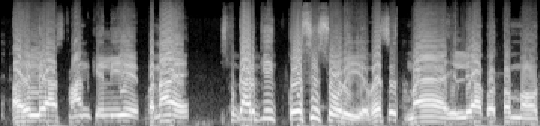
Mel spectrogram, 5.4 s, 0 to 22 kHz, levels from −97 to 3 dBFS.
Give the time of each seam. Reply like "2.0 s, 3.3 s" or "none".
4.0 s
